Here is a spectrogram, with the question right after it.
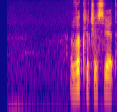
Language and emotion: Russian, neutral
